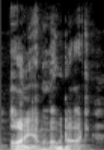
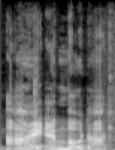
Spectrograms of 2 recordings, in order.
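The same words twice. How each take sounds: First: The voice is smooth and suave. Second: The voice is not suave.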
